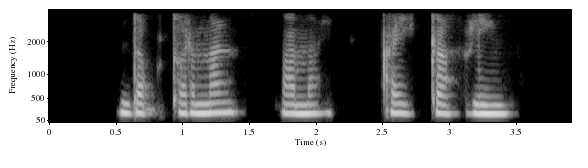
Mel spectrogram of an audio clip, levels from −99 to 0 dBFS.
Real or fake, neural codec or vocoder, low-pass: fake; autoencoder, 48 kHz, 32 numbers a frame, DAC-VAE, trained on Japanese speech; 3.6 kHz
